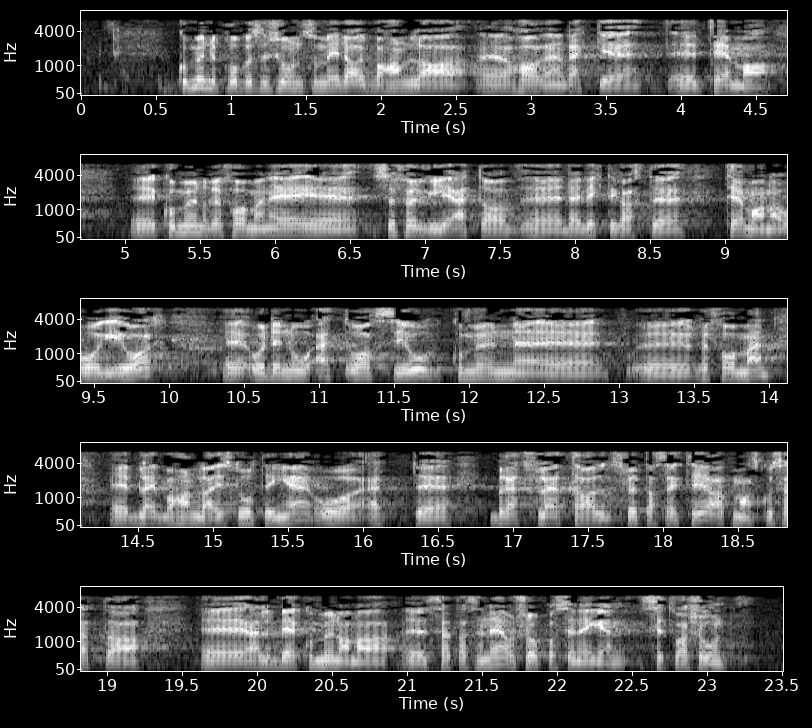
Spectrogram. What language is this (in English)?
Norwegian Nynorsk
